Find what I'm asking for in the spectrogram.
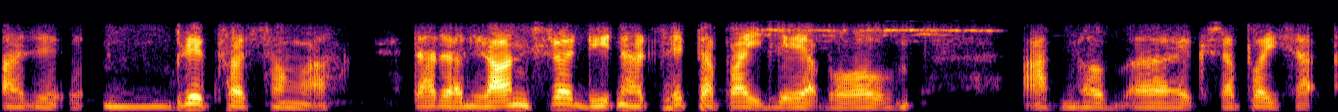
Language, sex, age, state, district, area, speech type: Nepali, female, 60+, West Bengal, Kalimpong, rural, conversation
